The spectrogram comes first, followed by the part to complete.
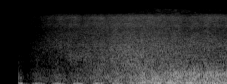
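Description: Rushing whoosh sound effect of an animated logo intro, starting suddenly and swelling steadily louder.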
